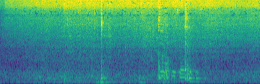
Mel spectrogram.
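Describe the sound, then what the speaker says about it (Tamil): Carrot and cabbage sautéing together in a pan, a steady close hiss of frying with a few soft scraping stirs of a spatula over the top, no voices. "கேரட்டு, கோஸ் ரெண்டுத்தையும் ஒன்றா போட்டுக்கலாம். வதங்கட்டும்."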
